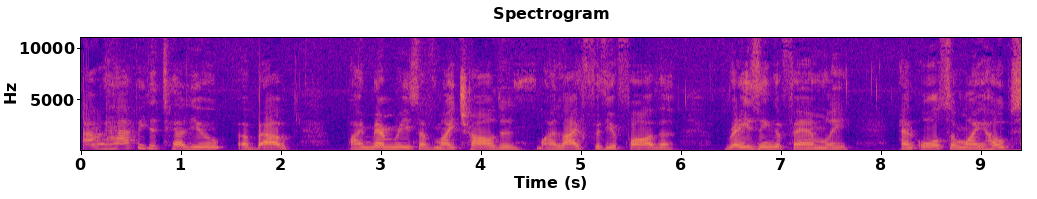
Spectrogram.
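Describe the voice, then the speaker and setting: This woman speaks with a New York accent. Her pace is fairly slow. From New York, Brooklyn. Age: 80s+. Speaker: grandmother recording family memories. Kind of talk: memoir narration.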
